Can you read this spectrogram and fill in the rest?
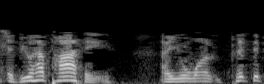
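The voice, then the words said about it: Put-on Charlie Chan movie accent. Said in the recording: “I sound like my wife's been watching these old Charlie Chan movies... Mr. Chan”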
